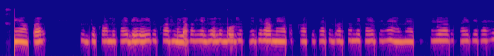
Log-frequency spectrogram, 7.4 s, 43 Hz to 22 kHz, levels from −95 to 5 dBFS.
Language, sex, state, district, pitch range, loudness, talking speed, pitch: Hindi, female, Jharkhand, Jamtara, 225-240 Hz, -38 LUFS, 210 wpm, 235 Hz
